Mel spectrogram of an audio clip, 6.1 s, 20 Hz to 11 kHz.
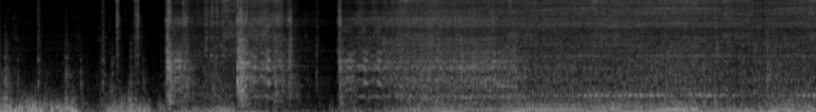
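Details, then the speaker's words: Suzuki Samurai abandoned 20 years, cranked with the clutch in while pumping the gas: choppy cranking, then it catches into a rough, low idle and runs on its own as fuel finally arrives after starvation. "it's alive funny I think we got fuel into it I think we actually got fuel into the thing now gas now it's running on its own"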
